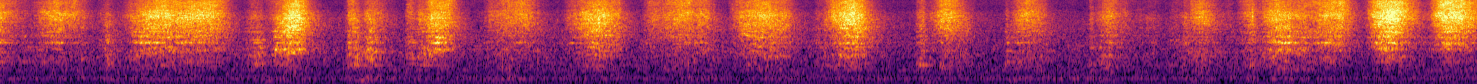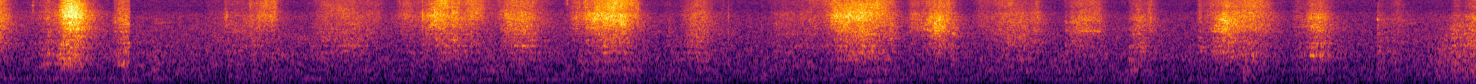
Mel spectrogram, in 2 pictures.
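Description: Paintbrush bristles stroking stain onto a tulip poplar frame: a run of short swishing strokes, about two or three a second, with fewer of them for a while past the middle.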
